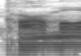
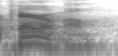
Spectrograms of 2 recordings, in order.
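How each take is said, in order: First: Caramel squeezed into two syllables; first pronunciation of caramel. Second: Caramel in three full syllables; second pronunciation of caramel. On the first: Host asks which way to say it, caramel as CAR-mul. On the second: Host offers the other way, caramel as CARE-uh-mel. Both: Shown as a demonstration. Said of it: "Is it caramel or caramel".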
